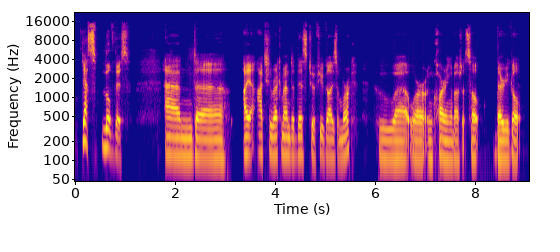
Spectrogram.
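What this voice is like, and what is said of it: Irish accent. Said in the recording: “I'm Irish and I live in the Netherlands. That explains the accent”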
